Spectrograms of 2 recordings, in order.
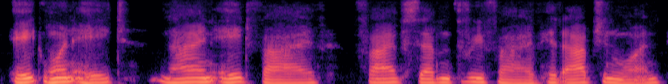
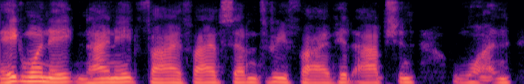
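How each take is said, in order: First: The number is read at a slower pace. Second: The number is read at a faster pace.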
